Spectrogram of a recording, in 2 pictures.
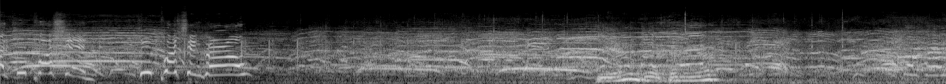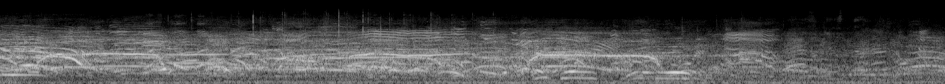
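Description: A crowd of young spectators cheers and shouts outdoors.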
